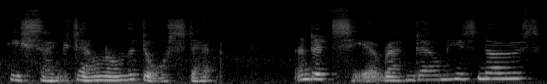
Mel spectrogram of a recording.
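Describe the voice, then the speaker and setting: A woman reading a picture book aloud to children as a storyteller, in a theatrical, deliberate, sing-song way. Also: medium pitch, lively intonation, warm tone. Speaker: volunteer storyteller.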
